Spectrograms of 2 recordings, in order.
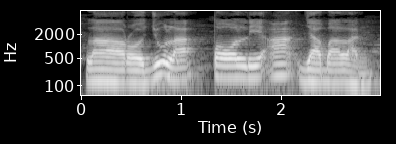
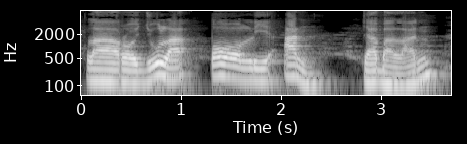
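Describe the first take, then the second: First: The word tali' ends in a short a. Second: The word tali' ends in an. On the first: The adjective is treated as indeclinable. The speaker calls it wrong. "tidak boleh kita ucapkan" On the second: The adjective is in the accusative case. The speaker calls it right. "baca nasob"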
